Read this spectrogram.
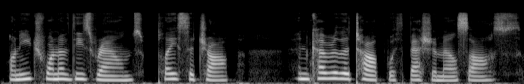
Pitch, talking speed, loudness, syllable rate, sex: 225 Hz, 185 wpm, -17 LUFS, 5.4 syllables/s, female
